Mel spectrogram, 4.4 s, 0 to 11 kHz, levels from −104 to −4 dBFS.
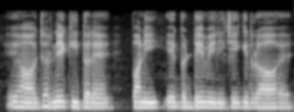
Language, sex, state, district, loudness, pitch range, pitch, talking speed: Hindi, male, Uttar Pradesh, Lalitpur, -15 LUFS, 140-150 Hz, 145 Hz, 165 wpm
